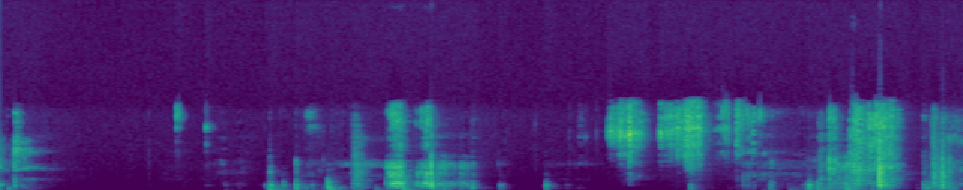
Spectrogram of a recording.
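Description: Hook and loop fastener strap being fed and pulled through the slots of a perforated battery holder plate: scattered clicks, rustles and a short scratchy hiss of strap and plate being handled, starting after about a second and a half of quiet.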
